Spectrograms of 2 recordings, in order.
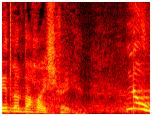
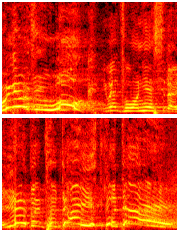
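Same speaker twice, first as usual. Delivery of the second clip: frantic excited dog; 9 semitones higher than usual. Acted. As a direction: shriek like a dog that can't contain itself. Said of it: "Dogs will lose their mind".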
